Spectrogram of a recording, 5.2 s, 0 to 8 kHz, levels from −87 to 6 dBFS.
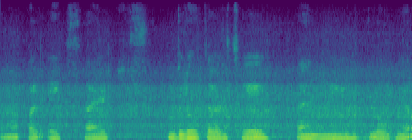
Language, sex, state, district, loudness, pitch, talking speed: Hindi, female, Bihar, Gaya, -16 LUFS, 175 Hz, 130 wpm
